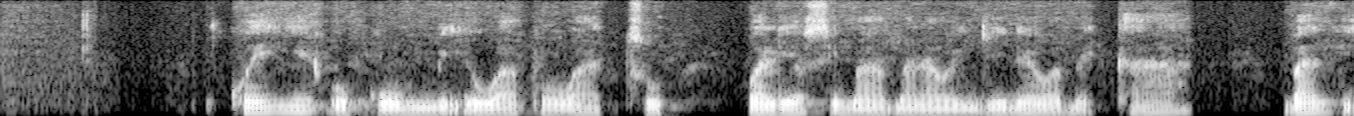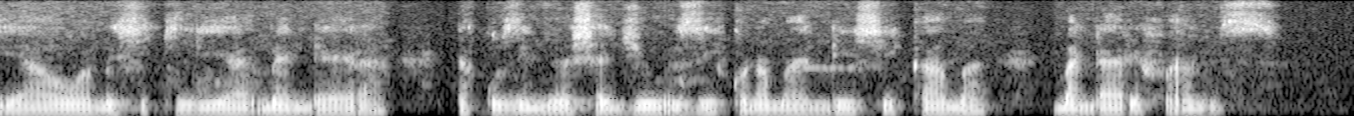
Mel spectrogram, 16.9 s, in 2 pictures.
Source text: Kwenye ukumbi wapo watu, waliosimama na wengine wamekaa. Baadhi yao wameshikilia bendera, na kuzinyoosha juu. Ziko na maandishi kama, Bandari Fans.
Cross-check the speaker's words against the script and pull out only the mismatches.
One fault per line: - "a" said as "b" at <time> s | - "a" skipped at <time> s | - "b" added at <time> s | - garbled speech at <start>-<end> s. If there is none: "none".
none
